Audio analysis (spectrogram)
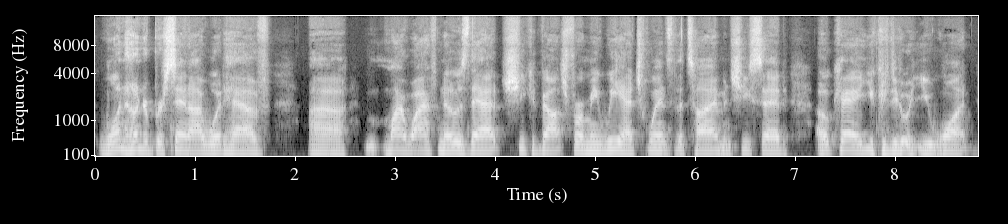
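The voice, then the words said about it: Imitates another person's voice. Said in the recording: “I can't even read these quotes without doing a bad Kenny Powers impression.”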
